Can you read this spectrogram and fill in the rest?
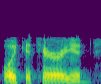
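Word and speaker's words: οἰκητήριον: I've got it right for the listeners, is oiketerion, dwelling place or body for the spirit.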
